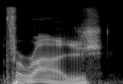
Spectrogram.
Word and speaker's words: Farage: Well, a notorious member of parliament, Nigel Farage, F-A-R-A-G-E, rhymes with Keldomage,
